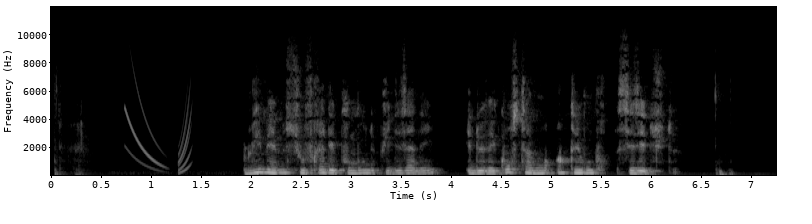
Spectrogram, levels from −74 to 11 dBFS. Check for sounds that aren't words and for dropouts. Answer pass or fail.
fail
